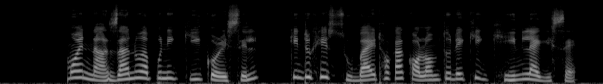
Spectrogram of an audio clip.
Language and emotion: Assamese, disgusted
